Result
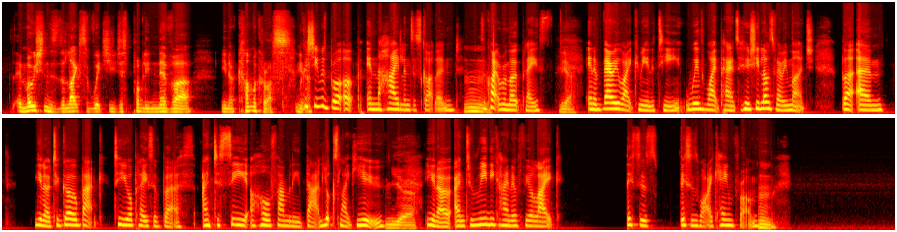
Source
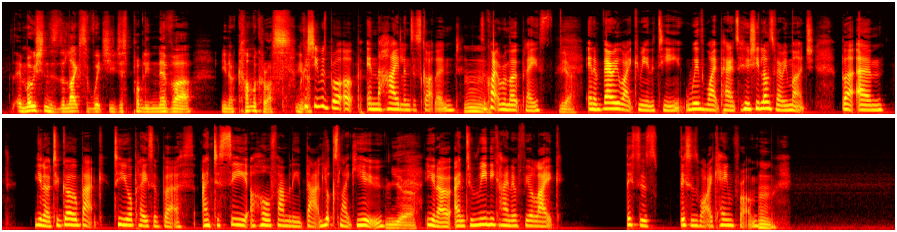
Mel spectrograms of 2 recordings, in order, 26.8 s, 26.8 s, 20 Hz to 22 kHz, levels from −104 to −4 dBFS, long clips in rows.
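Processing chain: block floating point 7-bit

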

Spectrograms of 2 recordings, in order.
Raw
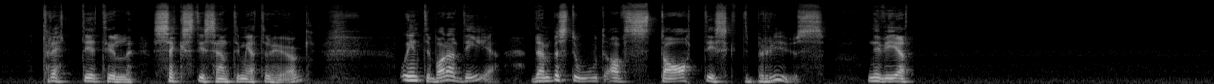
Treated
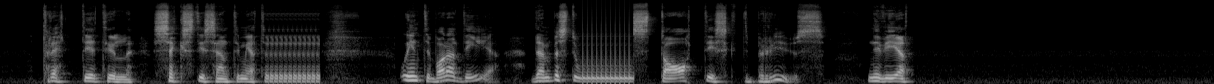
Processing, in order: stuck buffer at 2.64/5.78, samples 2048, times 11

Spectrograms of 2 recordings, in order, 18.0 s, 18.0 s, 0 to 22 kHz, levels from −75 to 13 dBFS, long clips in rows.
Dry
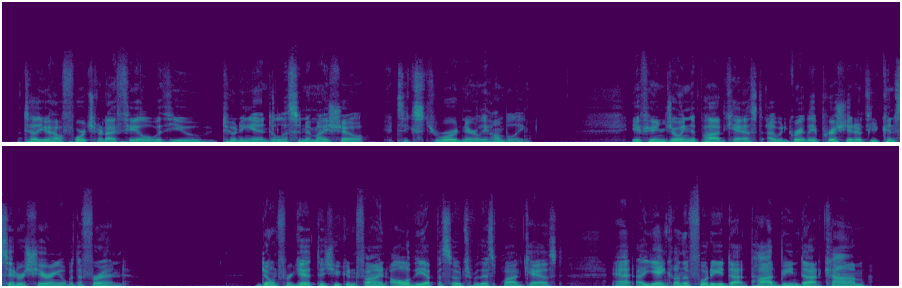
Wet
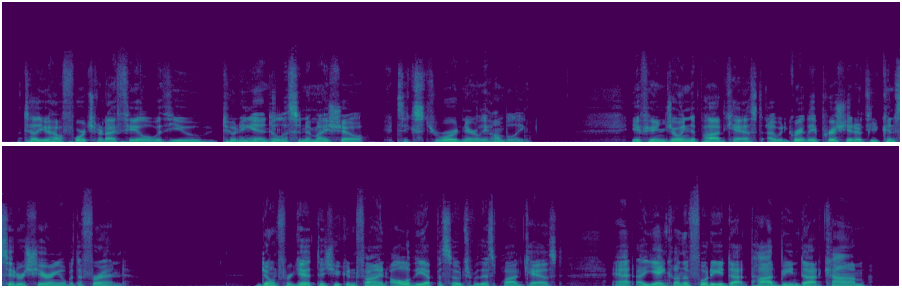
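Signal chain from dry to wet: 2.33–2.8 doubler 18 ms -3 dB

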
